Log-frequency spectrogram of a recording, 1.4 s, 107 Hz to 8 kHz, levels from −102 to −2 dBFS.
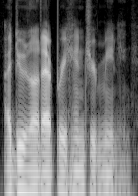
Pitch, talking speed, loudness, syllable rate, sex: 85 Hz, 260 wpm, -21 LUFS, 7.1 syllables/s, male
